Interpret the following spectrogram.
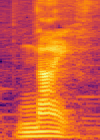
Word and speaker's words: knife: 28, knife or navy. Notice now, knife starts with a K, but the K is silent.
